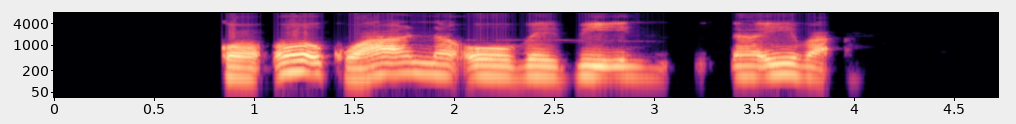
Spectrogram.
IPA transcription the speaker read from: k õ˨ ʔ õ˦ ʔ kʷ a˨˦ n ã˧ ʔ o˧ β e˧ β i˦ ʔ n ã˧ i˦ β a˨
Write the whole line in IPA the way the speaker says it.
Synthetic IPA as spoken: k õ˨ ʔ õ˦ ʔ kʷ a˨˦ n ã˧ ʔ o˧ β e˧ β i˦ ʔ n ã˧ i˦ β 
